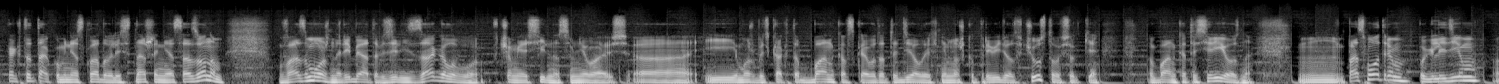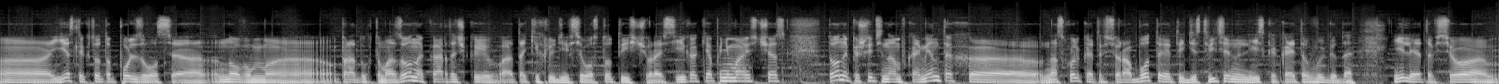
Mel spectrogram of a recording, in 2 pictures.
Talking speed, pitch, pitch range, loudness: 150 wpm, 105 Hz, 95-120 Hz, -15 LUFS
